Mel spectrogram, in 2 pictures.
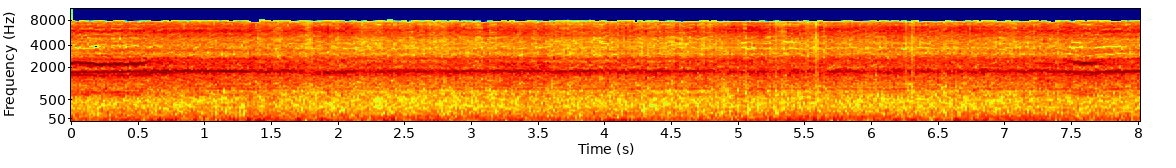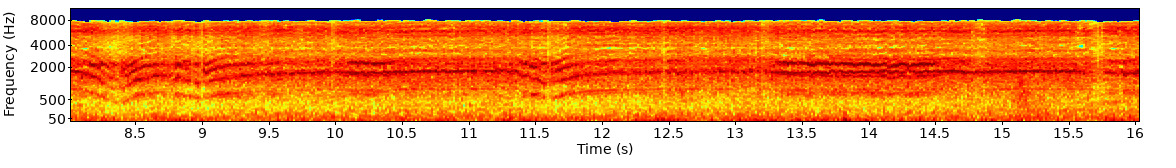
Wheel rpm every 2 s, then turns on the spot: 230, 230, 230, 230, 180, 210, 210, 220.
none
